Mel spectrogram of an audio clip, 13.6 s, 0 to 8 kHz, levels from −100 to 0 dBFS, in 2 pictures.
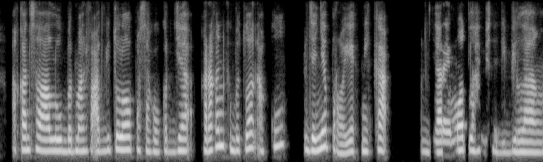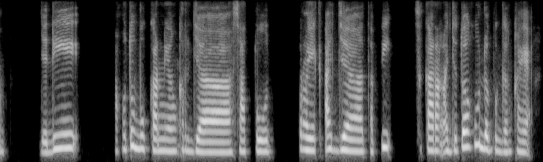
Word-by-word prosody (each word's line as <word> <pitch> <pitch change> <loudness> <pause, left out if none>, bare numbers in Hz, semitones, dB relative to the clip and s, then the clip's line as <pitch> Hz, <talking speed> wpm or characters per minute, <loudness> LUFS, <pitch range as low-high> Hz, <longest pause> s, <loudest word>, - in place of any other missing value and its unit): akan 230 -1 +1
selalu 215 -3 +4
bermanfaat 210 -1 0
gitu 230 +2 -2
loh, 235 0 +5
pas 225 -1 -7
aku 200 -2 -4
kerja. 215 +1 -2
Karena 220 +1 +2
kan 300 - +4
kebetulan 245 +3 -1
aku, 295 +9 -5 0.2
kerjanya 235 +5 +2
proyek 200 -2 -3
nih 205 -1 -3
Kak. 230 -2 +1 0.4
Kerja 195 -1 -8
remote 215 +5 +1
lah 215 -1 -1
bisa - - -12
dibilang. 190 0 -1 0.5
Jadi, 255 +8 +2 0.5
aku 245 - -8
tuh 300 - +3
bukan 245 -4 +1
yang 210 -1 0
kerja 190 -4 +4
1 200 0 -2 0.3
proyek 230 -3 +1
aja, 220 -3 +3
tapi, 210 +8 -3 0.2
sekarang 220 -1 +1
aja 210 +1 -2
tuh, 280 +5 +4
aku 315 -2 +1
udah 245 - +3
pegang 200 -3 -4
kayak, 195 -3 -2
215 Hz, 170 wpm, -21 LUFS, 200-235 Hz, 0.5 s, loh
